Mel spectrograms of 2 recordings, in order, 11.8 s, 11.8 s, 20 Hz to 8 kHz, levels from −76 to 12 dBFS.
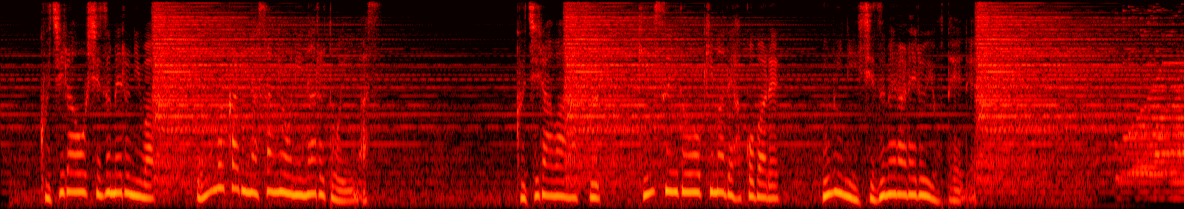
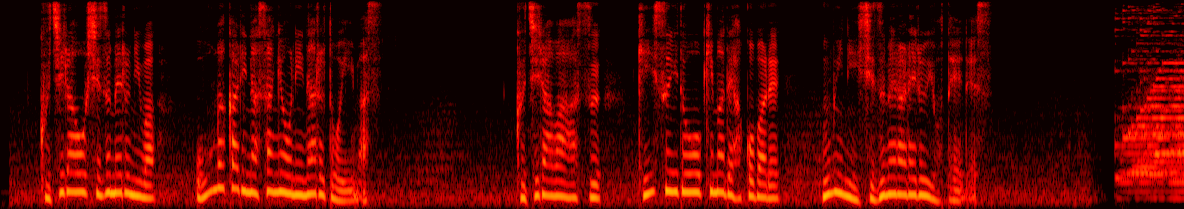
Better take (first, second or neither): second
